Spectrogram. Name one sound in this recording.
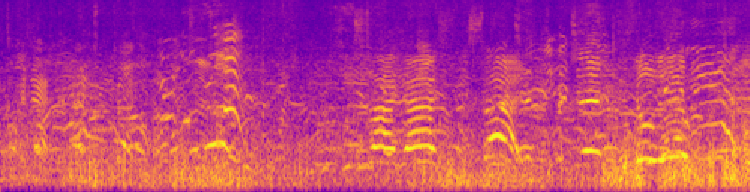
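Adult spectators shout and cheer loudly outdoors.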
